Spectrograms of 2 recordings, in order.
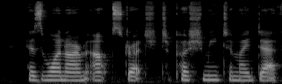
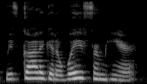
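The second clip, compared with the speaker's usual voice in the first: louder, higher urgent plea; 4 semitones higher, 7 dB louder than usual. Acted. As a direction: press her to run now. Brother urges sister to flee.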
